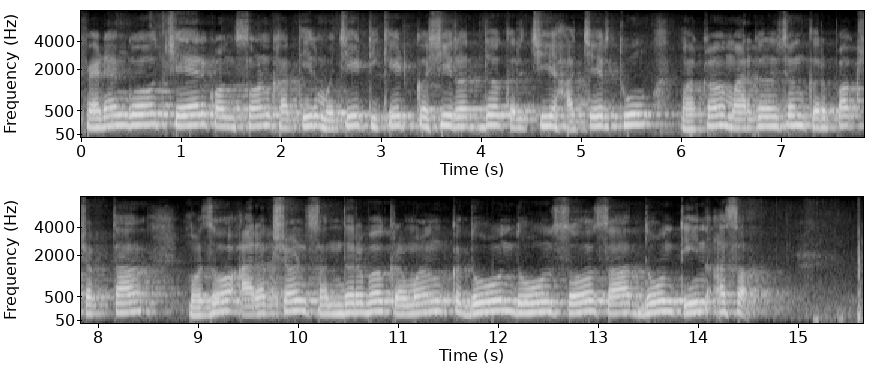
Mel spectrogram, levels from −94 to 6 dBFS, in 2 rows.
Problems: none marked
